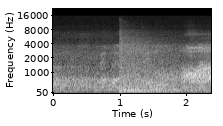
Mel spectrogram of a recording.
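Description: A volleyball served: one sharp slap of the hand striking the ball about a second in, echoing briefly in the gym hall.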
